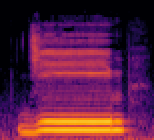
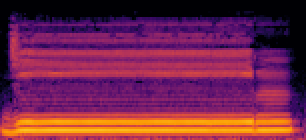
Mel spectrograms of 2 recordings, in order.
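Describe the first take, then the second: First: The vowel is kept short, not drawn out. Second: The vowel is drawn out and held long. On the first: "सिर्फ ऐसे भी पढ़ लेते हैं" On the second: "लंबा करके पढ़ते हैं"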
